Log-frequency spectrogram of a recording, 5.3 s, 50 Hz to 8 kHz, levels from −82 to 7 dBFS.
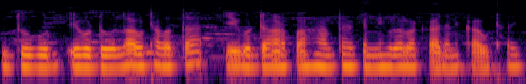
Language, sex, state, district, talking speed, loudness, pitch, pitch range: Bhojpuri, male, Bihar, Gopalganj, 170 wpm, -25 LUFS, 145 Hz, 140-150 Hz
